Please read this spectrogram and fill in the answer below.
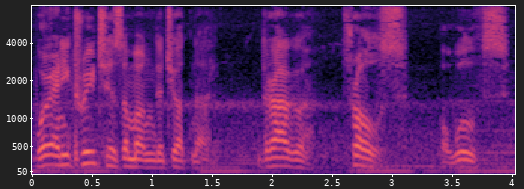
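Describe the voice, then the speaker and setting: A man's voice: medium pitch, expressive, normal speed, slight background noise, natural voice. Havi, brooding king of the gods, played by a man. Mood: commanding. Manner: commanding, brooding. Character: Havi, proud aging male king of the gods. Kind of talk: video game cutscene acting.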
